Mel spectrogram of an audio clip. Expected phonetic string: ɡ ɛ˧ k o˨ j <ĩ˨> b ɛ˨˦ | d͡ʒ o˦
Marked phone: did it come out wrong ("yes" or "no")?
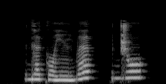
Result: no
